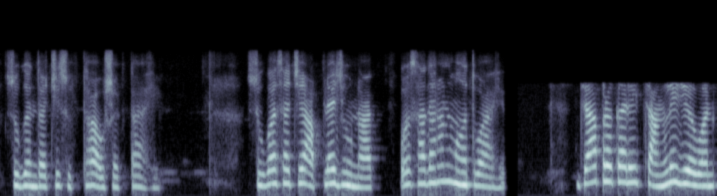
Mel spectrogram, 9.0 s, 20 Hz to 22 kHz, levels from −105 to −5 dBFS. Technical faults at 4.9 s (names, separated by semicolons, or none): none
